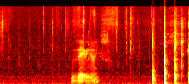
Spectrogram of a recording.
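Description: Plastic card cases click and clatter as hands handle them.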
